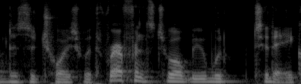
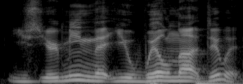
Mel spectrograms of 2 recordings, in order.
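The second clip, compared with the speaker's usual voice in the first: loud, stammering mock disbelief; flummoxed; 2 semitones higher, 9 dB louder than usual. Flummoxed boss questioning Bartleby, loud disbelief. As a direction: sputter it loudly, unable to believe it. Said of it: "the guy is absolutely flummoxed".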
